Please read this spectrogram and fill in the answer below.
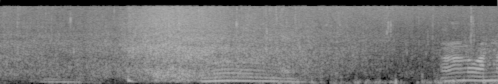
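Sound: ocean waves

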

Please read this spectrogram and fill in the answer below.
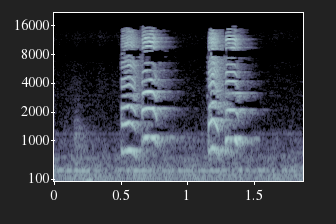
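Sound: squeaky dog toy squeaking

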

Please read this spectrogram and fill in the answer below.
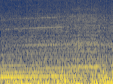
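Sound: Honda Fireblade motorcycle engine blipping

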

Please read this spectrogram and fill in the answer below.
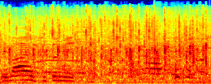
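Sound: audience applause for a welcomed guest

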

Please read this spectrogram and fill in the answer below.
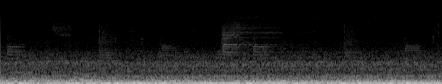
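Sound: passing road vehicles on a street in the Philippines

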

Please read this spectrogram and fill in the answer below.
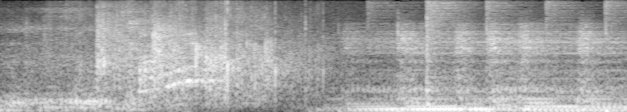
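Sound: audience applause at an awards ceremony

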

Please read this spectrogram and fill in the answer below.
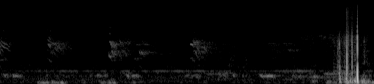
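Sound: birds

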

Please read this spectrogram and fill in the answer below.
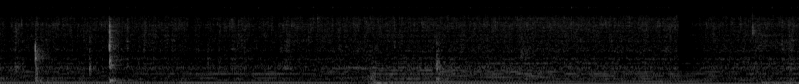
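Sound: stirring cabbage and beef mix frying in a pan

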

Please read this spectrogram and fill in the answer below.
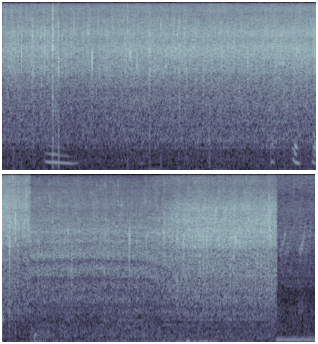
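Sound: pork belly sizzling as it grills

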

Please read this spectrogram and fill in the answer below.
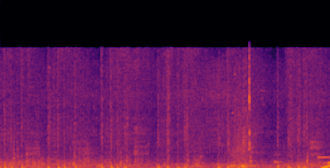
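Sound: horse hooves clip-clopping in Zelda Breath of the Wild video game

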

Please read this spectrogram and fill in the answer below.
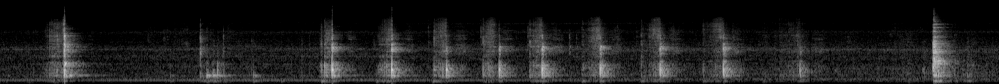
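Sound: knife slicing onion into half rings

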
